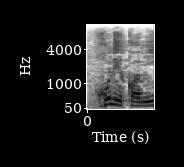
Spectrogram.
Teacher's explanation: ما قولش خلق كده، جبت واو بعد الخاء وجبت ياء بعد اللام المكسوره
